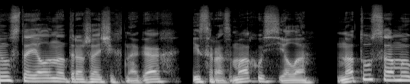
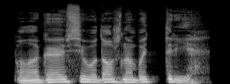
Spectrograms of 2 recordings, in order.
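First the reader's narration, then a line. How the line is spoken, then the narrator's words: Grumbled. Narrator (Russian): буркнул Рассел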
